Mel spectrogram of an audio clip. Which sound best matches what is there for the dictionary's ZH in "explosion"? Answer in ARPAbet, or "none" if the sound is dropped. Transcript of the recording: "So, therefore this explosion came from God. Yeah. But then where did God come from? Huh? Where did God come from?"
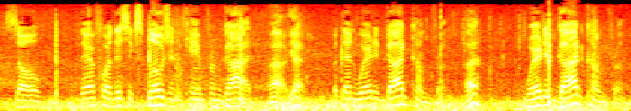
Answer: ZH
